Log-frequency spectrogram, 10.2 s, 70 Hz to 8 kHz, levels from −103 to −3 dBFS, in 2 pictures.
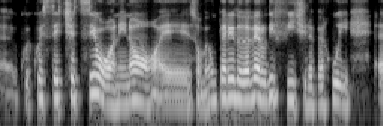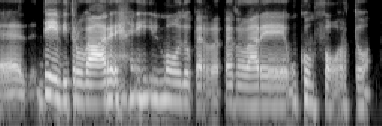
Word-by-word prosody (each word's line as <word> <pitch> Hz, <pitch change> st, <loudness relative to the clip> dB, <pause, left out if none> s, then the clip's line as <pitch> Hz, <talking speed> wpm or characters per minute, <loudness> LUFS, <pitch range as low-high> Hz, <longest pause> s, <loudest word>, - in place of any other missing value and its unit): ehm, -, -, -27 dB
que -, -, -19 dB
queste 200 Hz, 0 st, -1 dB
eccezioni, 195 Hz, -6 st, +1 dB
no? 175 Hz, -1 st, -1 dB
E, 75 Hz, -1 st, -6 dB
insomma, -, -, -9 dB
è -, -, -12 dB
un 180 Hz, +2 st, -11 dB
periodo 205 Hz, 0 st, 0 dB
davvero 190 Hz, +1 st, +2 dB
difficile, 185 Hz, -5 st, -6 dB
per 155 Hz, 0 st, -11 dB
cui, 175 Hz, -3 st, -8 dB, 0.4 s
ehm, 80 Hz, +1 st, -4 dB, 0.2 s
devi 210 Hz, -6 st, +5 dB
trovare 180 Hz, 0 st, +7 dB, 0.3 s
i 205 Hz, 0 st, -4 dB
il 195 Hz, -1 st, -7 dB
modo 180 Hz, -2 st, -4 dB
per 90 Hz, -, -6 dB
per 170 Hz, -, -4 dB
trovare 155 Hz, -1 st, 0 dB
un 175 Hz, -, -13 dB
conforto. 160 Hz, -3 st, -7 dB
180 Hz, 145 wpm, -21 LUFS, 155-195 Hz, 0.4 s, trovare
